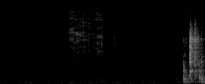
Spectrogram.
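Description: A brief, quiet metal scrape of a steel plane blade and its chip breaker being handled, lasting under half a second, about two-thirds of a second in.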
